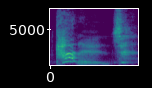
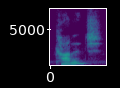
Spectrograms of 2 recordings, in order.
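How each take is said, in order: First: It is said loudly and thrilled. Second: It is said quietly and meekly.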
